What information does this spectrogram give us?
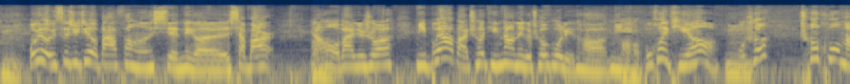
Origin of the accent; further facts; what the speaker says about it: northern China, China; 我那个时候因为我是北方人，我在南方上学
